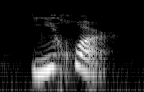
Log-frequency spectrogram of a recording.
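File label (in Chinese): "一会儿", Mandarin Chinese; hsk; chinese-flashcards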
